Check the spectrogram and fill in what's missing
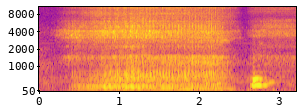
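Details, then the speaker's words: Loud snoring in a sleeper who dozed off after a couple of beers: one long, rough, rattling breath in, followed by a short snort. The sound may be from a cartoon. "you got to keep repeating yourself maybe one too many of those I'm not too sure wow I thought I snored loud like a lawnmower say good night neemo good boy"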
